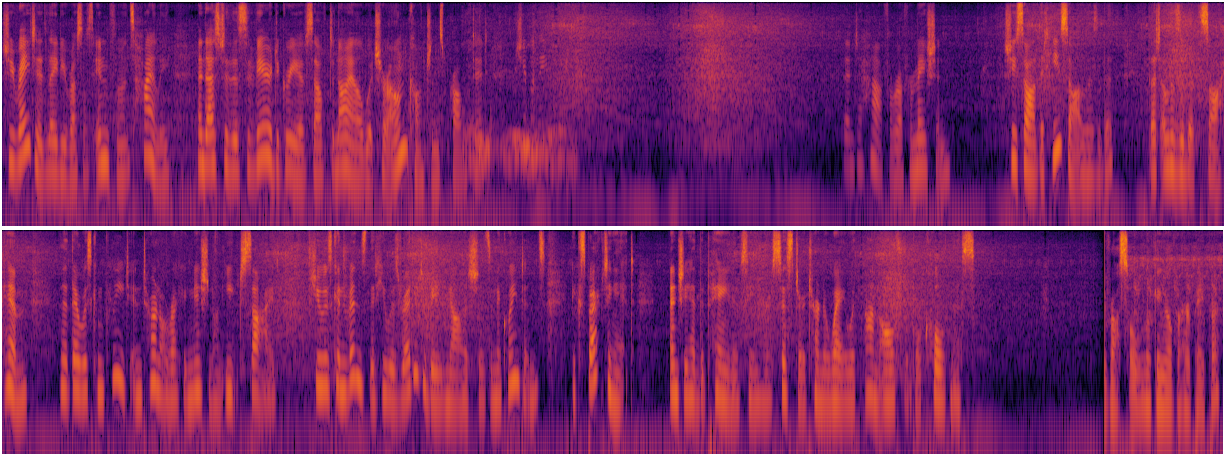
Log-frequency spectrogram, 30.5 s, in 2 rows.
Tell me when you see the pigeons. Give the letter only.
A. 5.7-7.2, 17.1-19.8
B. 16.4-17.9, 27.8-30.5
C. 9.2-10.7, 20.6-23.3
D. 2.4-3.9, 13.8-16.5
A.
